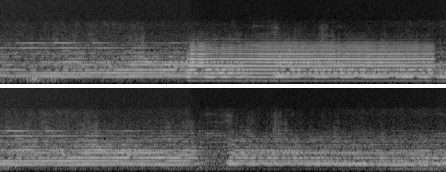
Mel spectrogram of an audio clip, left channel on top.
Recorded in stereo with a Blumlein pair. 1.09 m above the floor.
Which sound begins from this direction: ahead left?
A trumpet, at 1.9 s.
